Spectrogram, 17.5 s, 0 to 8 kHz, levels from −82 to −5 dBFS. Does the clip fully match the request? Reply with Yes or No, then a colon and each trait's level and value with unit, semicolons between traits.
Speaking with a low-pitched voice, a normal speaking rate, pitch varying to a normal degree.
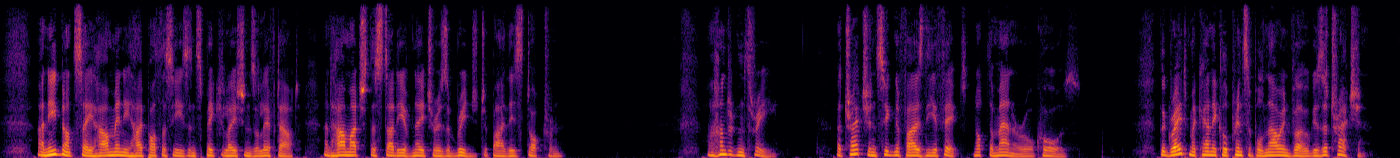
No: medium, 145 Hz; average, 145 wpm; average, 3.8 semitones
